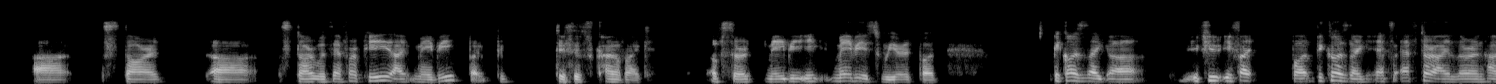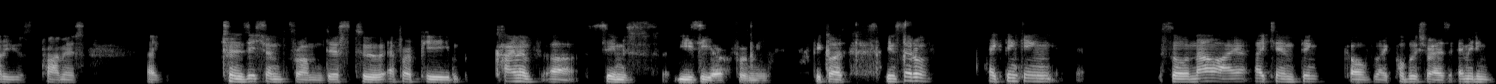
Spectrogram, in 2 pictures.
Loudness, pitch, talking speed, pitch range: -24 LUFS, 130 Hz, 135 wpm, 115-145 Hz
